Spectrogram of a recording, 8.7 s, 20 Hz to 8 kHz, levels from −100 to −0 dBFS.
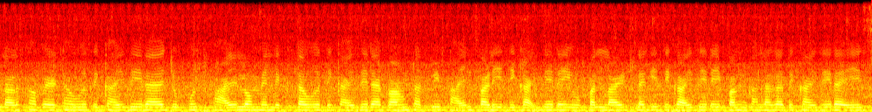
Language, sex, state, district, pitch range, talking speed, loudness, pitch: Hindi, female, Bihar, Jahanabad, 185-195 Hz, 280 wpm, -16 LUFS, 190 Hz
